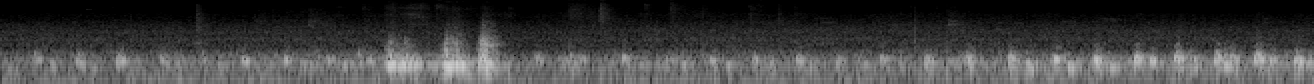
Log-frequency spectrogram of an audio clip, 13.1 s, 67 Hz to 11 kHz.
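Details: Fetal heartbeat on Doppler during a non-stress test at 37 weeks of twin pregnancy: fast, rhythmic whooshing pulses about 150 per minute with a brief louder scrape midway as the baby moves; normal.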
